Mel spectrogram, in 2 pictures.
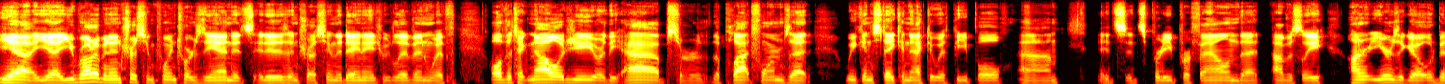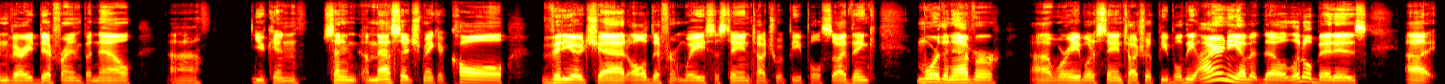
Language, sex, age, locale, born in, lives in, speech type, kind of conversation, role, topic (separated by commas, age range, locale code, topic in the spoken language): English, male, 30-34, en-US, United States, United States, conversation, unstructured, none, How do you build trust and set boundaries in everyday relationships?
